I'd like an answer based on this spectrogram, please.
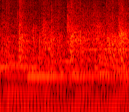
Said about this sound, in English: Clap your hands for the people there.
